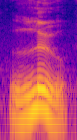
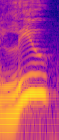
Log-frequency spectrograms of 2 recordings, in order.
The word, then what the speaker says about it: Liu: Kings by Ken luu I really want to say Leu because it's spelled exactly like xiin Liu's name but I think it's pronounced L because I think I've heard him pronounce it that way and if that's how Ken pronounces his name that's probably how I should pronounce it too first things for spoiler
